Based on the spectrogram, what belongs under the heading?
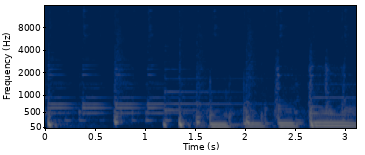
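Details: Plucked guitar music with strummed chords and a low bass line, no animal sounds.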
